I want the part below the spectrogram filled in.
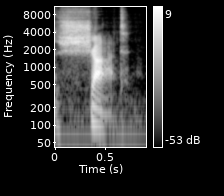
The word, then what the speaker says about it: Schott: And, motorcycling or in the world of motorcycle jackets, there's a company called Schott, which is spelled S-C-H-O-T-T. Schott. – Yeah. – Oh, or is it S-H-O-T-T? – No, it's S-C-H-O-T-T, yeah, but whatever.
